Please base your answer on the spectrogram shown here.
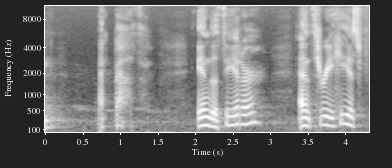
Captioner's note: whispers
